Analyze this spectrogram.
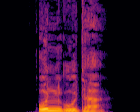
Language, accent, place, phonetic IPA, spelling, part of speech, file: German, Germany, Berlin, [ˈʊnˌɡuːtɐ], unguter, adjective, De-unguter.ogg
- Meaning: inflection of ungut: 1. strong/mixed nominative masculine singular 2. strong genitive/dative feminine singular 3. strong genitive plural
